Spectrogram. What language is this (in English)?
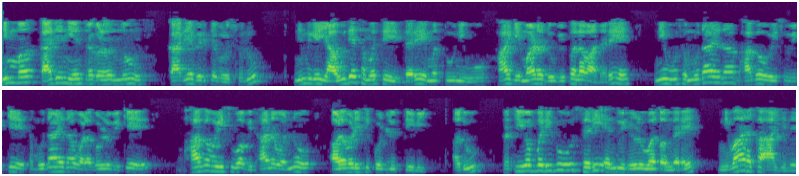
Kannada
